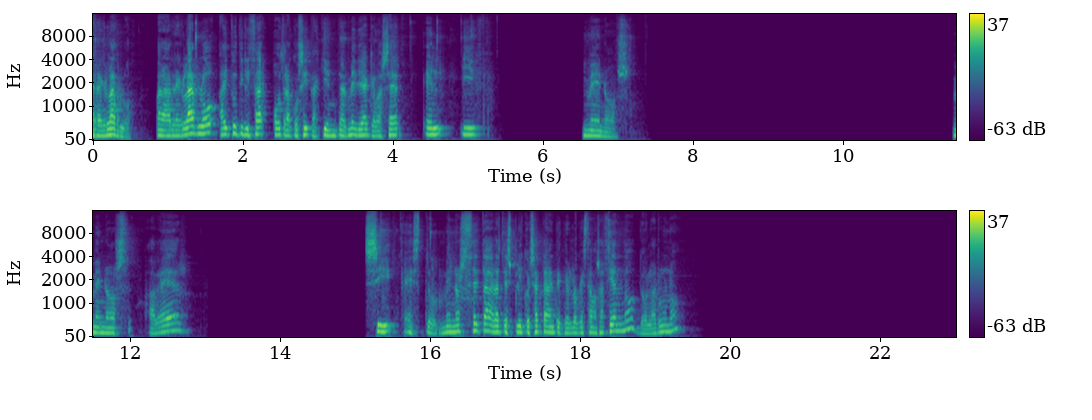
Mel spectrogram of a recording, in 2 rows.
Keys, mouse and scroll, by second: 0.1 alt+Tab, 3.3-7.0 typing, 10.4-11.0 typing, 14.7-16.7 typing, 18.4 typing, 20.0-21.9 typing.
